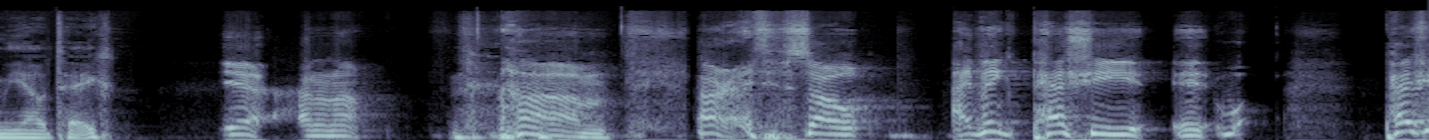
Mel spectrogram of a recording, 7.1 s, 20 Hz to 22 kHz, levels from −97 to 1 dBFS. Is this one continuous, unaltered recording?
no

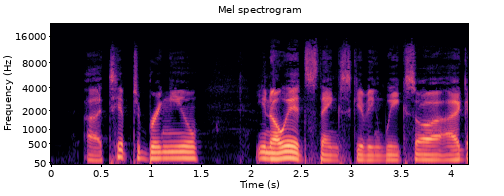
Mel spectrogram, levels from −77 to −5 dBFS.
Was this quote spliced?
no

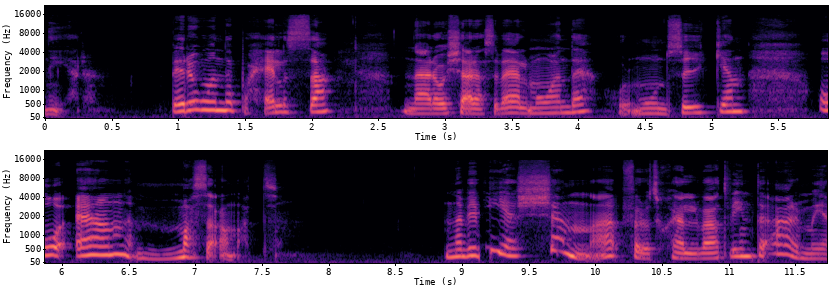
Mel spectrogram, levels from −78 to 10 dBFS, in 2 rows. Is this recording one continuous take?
no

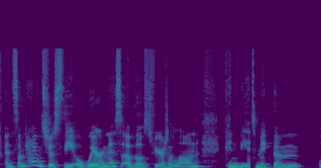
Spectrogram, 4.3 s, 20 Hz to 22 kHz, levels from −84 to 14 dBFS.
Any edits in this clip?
yes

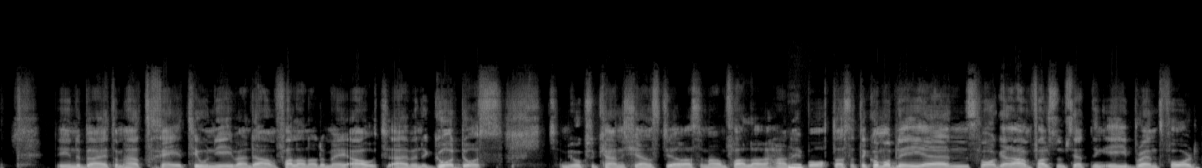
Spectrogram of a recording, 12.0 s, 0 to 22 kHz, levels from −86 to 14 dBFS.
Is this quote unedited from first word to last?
yes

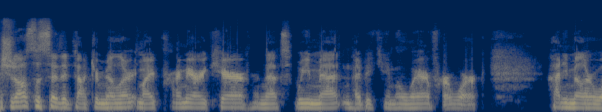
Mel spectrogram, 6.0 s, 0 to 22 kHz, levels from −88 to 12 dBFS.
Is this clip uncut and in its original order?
no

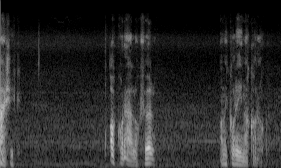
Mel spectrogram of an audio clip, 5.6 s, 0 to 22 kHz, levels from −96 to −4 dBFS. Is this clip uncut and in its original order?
yes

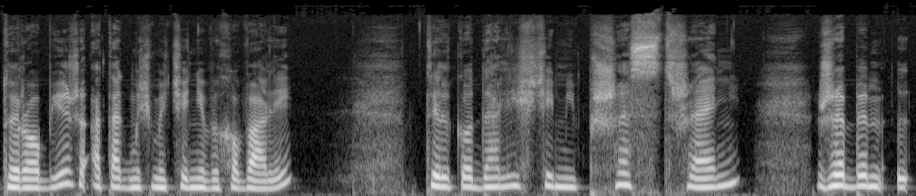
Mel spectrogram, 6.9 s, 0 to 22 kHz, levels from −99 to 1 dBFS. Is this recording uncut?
yes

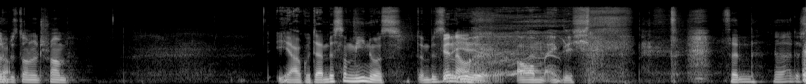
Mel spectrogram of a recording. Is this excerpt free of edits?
yes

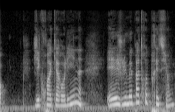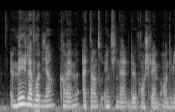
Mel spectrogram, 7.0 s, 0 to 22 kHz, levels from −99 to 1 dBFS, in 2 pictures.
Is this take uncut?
yes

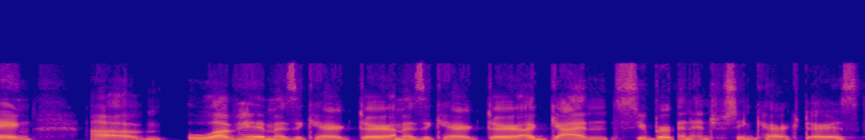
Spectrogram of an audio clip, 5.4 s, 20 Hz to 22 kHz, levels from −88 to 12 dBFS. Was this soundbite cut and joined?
yes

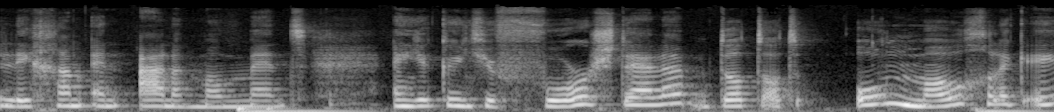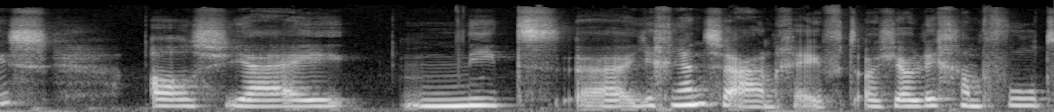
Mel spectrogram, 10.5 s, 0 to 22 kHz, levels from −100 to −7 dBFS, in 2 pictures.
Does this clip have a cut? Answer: no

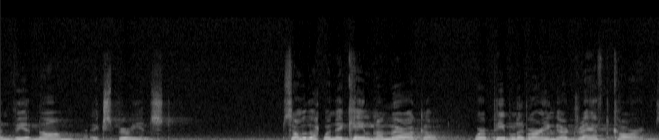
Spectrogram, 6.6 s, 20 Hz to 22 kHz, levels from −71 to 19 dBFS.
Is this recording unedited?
no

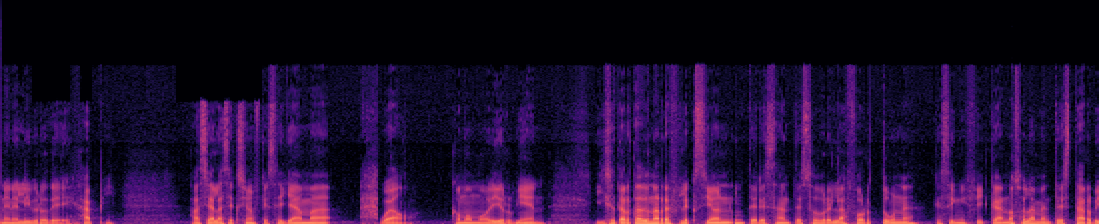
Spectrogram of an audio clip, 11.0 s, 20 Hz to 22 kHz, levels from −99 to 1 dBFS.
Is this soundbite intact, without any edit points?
no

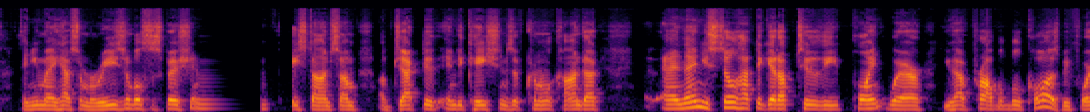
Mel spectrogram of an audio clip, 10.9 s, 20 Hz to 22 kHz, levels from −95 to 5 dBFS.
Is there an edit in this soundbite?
no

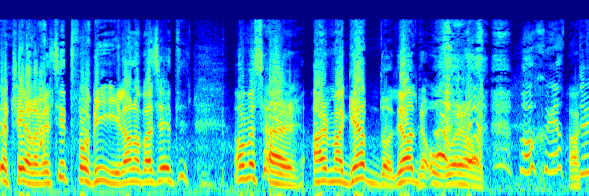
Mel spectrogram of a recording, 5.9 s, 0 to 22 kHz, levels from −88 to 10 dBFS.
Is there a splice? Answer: yes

